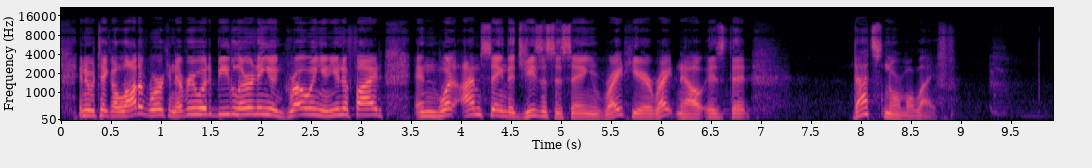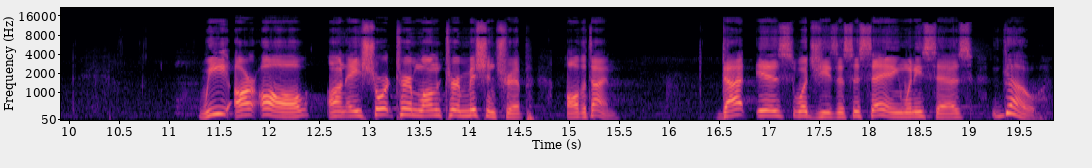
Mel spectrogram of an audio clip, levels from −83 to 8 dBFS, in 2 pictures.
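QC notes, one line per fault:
Throughout, imaging from linear upsampling: the speech sounds like it was brought up from a 16 kHz original to 48 kHz by joining samples with straight lines, which filters poorly. Above 8 kHz there's a faint mirrored copy of the band up to 16 kHz, sitting roughly 25 dB under the real signal, and the top of the genuine band is a bit dulled. You catch it as a light metallic shimmer riding on the sibilants.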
